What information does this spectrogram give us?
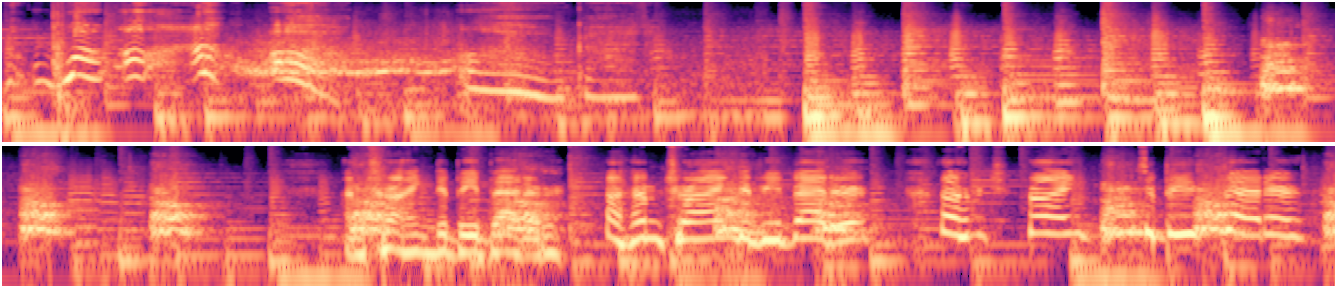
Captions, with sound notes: (barking) I'm trying to be better. I'm trying to be better!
